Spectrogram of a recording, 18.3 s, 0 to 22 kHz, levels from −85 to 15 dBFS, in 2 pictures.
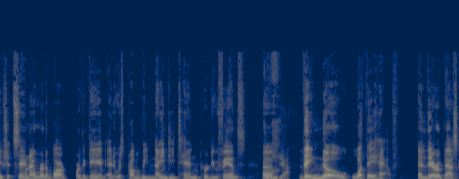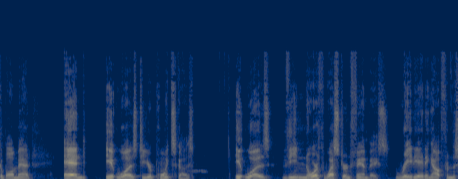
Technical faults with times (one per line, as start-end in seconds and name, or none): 0.43-1.24 repeated packet loss (robotic sound)
1.27-1.54 long network dropout
10.86-11.07 long network dropout
14.34-18.35 mains buzz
